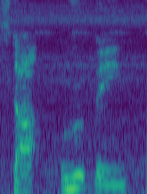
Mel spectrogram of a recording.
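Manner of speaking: low, quiet, strange mechanical robotic voice. Narrating a figure who looks at you and speaks, in a weird robotic voice. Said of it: "in what appears to be a very weird robotic voice".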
